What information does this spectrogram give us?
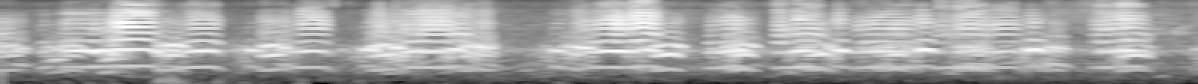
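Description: Canada geese give loud, nasal honks in a rapid run of about a dozen calls over four seconds, overlapping as if two birds answer each other.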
